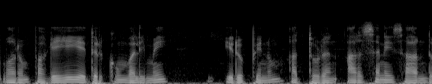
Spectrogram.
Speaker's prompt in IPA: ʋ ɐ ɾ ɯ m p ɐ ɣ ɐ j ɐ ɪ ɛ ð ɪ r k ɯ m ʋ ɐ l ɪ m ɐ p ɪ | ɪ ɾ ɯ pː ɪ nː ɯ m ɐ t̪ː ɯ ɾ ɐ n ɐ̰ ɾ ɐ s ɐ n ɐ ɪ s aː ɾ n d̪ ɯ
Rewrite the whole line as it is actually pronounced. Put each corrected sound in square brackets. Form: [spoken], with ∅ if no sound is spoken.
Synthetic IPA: ʋ ɐ ɾ ɯ m p ɐ ɣ ɐ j ɐ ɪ ɛ ð ɪ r k ɯ m ʋ ɐ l ɪ m ɐ [∅] ɪ | ɪ ɾ ɯ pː ɪ [n] ɯ m ɐ t̪ː ɯ [ɽ] ɐ n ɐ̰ ɾ ɐ s ɐ n ɐ ɪ s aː ɾ n d̪ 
